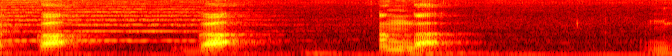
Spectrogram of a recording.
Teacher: इसमें कम हवा बाहर निकलती है मुख से, कम हवा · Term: अल्प प्राण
